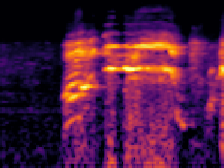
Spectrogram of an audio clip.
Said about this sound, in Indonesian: Ini galau suara babi. Itu bayi. Lucu suaranya. Gimana babinya? Lucu suara. Lucu.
